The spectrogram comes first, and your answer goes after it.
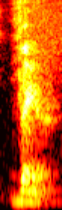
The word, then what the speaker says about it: they're: And they are is their.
